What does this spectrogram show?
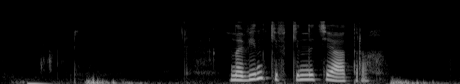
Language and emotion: Russian, neutral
